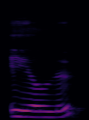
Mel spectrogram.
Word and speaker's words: ele: Pour le féminin, elle, ella, et donc là on voit la différence avec ele au niveau de la prononciation du premier E. Pour le il était E fermé.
